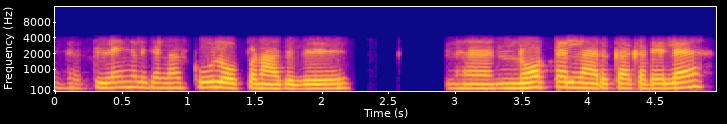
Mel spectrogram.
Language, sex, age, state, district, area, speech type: Tamil, female, 18-30, Tamil Nadu, Kanyakumari, rural, conversation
